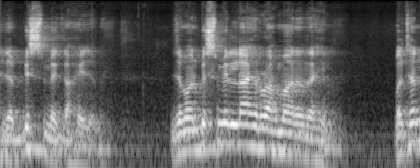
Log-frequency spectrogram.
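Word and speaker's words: بسم الله: তো মাঝখানে পড়ার কারণে হামজাটি সেখানে মিলিত হয়ে গেছে, ওয়াসল যেটি বলা হয়, উচ্চারণ হয়নি। আর আরও অতিরিক্ত লিখাতে হালকা করার জন্য লিখনি থেকেও সরিয়ে দেওয়া হয়েছে, তারপরে বিসমিল্লাহ হয়ে গেছে।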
